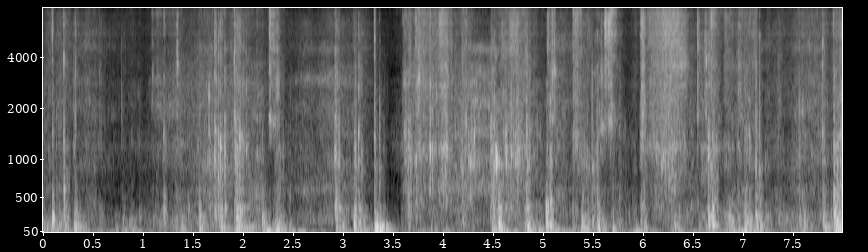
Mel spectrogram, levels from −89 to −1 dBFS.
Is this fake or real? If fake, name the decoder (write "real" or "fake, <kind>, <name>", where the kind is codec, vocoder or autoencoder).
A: fake, codec, HILCodec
